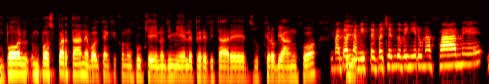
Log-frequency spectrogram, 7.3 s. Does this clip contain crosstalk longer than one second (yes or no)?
no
